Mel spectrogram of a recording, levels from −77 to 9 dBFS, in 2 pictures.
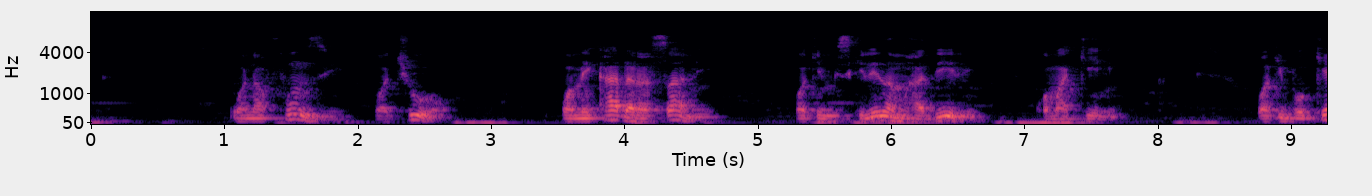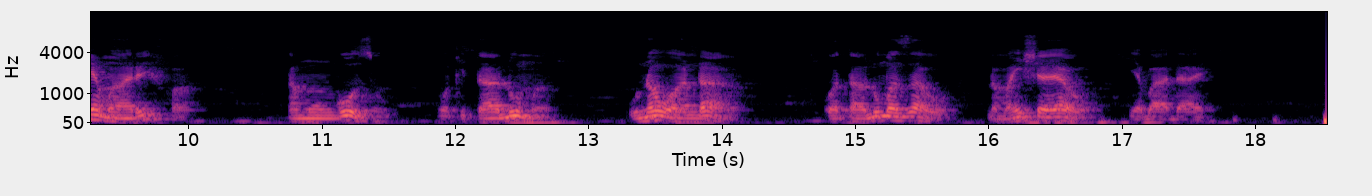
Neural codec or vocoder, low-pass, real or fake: none; 7.2 kHz; real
